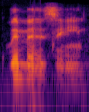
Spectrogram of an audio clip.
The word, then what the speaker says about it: limousine: And a little bit pronunciation of limousine. Limousine. Limousine. First syllable stress.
